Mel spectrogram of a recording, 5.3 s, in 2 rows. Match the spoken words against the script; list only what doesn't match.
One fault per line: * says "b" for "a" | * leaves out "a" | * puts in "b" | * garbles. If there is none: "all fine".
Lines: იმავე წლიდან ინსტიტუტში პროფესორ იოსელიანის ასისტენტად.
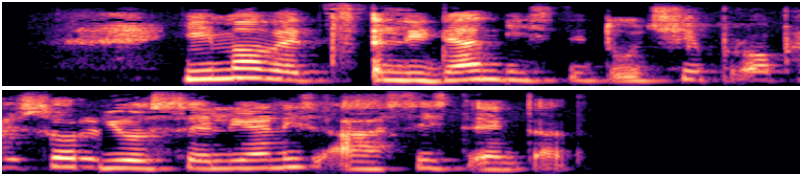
all fine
